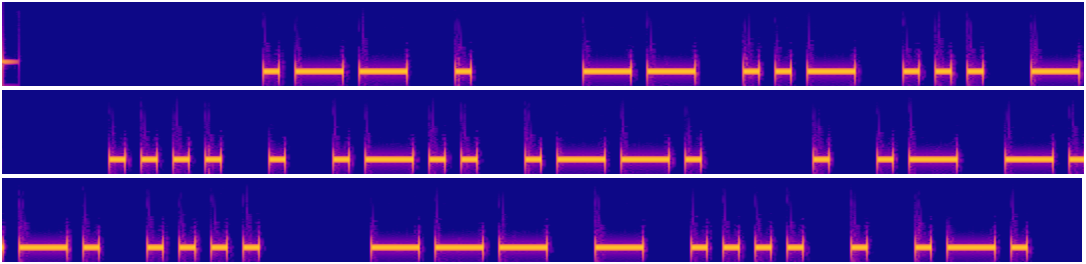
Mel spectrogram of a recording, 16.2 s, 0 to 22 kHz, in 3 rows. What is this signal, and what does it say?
Morse code, heard as a keyed tone, about 15 wpm, 700 Hz. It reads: WE MUST HELP EACH OTHER
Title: Sentences from Top 1000 Words - Review Part 1 - 15wpm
